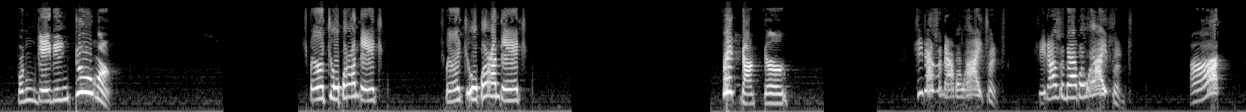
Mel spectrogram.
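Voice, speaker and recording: Extremely high-pitched put-on character voice with long, frequent pauses. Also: moderate pace. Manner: squawking, repetitive shouting.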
